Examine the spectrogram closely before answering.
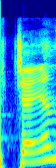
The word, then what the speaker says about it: चयन: जैसे चयन शब्द का उच्चारण करिए तो च य न, च य न, च य न, देखिए अय आ रहा है कि नहीं, च य, न को भूल जाइए, क्या आ रहा है, अय आ रहा है कि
